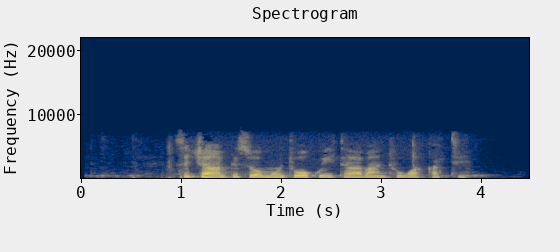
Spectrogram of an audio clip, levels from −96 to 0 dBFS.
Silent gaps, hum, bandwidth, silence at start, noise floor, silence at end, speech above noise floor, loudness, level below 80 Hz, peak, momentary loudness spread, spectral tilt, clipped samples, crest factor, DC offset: none; none; 7.2 kHz; 0.5 s; -60 dBFS; 0.6 s; 39 dB; -22 LUFS; -70 dBFS; -4 dBFS; 13 LU; -6.5 dB/octave; under 0.1%; 20 dB; under 0.1%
